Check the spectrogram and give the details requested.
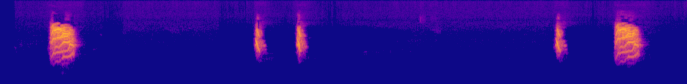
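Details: Brambling in Japan giving five short, harsh, rasping calls over seven seconds: a single note, then a close pair, then a second pair after a long pause, with silence between them.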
